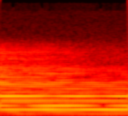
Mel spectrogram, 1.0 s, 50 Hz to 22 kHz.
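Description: Open A string on a distorted electric guitar tuned to standard 440, a single sustained note ringing steadily with thick, saturated harmonics for the full second, loud and alone.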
